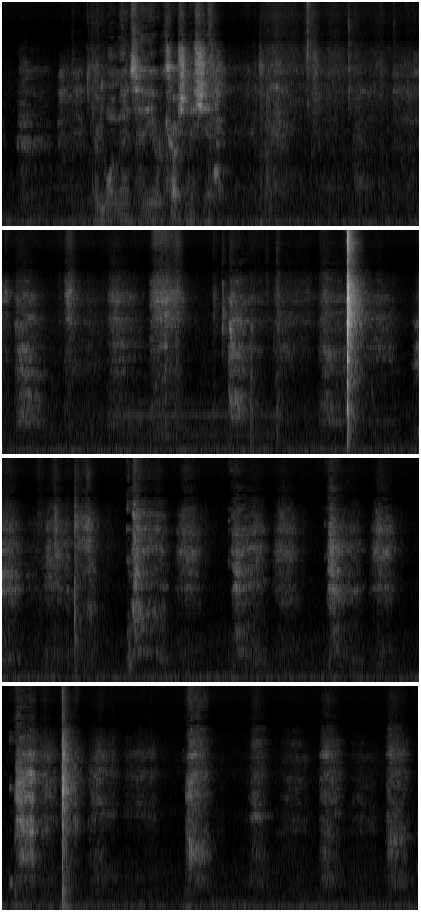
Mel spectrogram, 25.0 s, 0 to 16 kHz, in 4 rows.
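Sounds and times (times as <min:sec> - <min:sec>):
man breathing hard: 0:00.0 - 0:01.4, 0:02.9 - 0:25.0
sharp smack: 0:11.4 - 0:11.8.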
